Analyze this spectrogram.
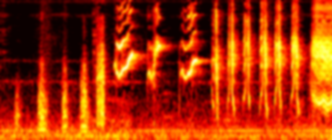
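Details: Javan myna, young and singing eagerly with head-bobbing, offered for other mynas to copy. Soft clicks build into curling, slurred whistles, then a quick run of sharp ticks ends in a harsh buzzing squawk.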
